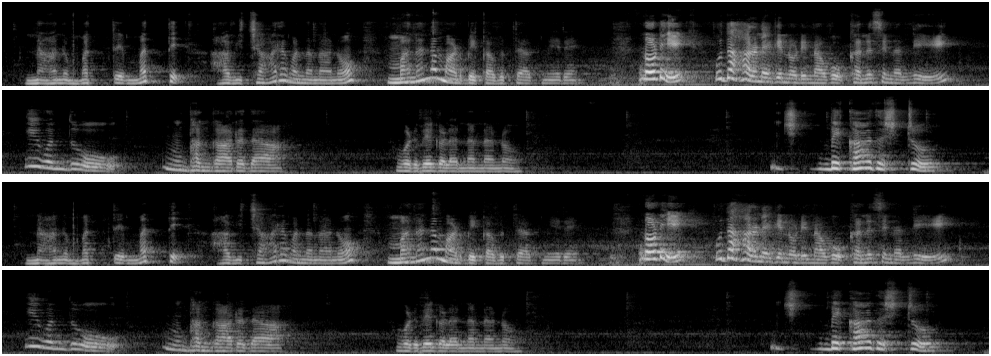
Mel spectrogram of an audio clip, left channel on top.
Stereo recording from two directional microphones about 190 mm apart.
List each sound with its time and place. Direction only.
0.3 s a woman's voice: 30° left (ahead or behind)
13.8 s a woman's voice: 35° left (ahead or behind)
17.7 s a woman's voice: 30° left (ahead or behind)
